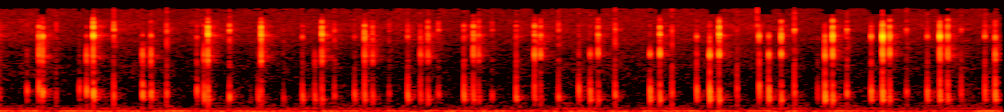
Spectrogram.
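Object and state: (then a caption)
Wooden lidded jar. A small, hollow, round wooden jar with a lid is held close and tapped and scratched with long nails. The result is a rapid, irregular stream of crisp, dry clicks and scrapes with bright, short attacks that die away almost instantly, over a steady low hum.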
